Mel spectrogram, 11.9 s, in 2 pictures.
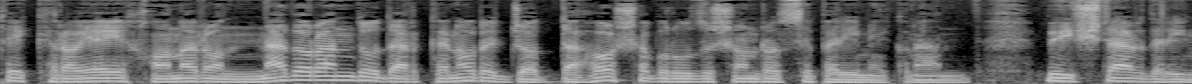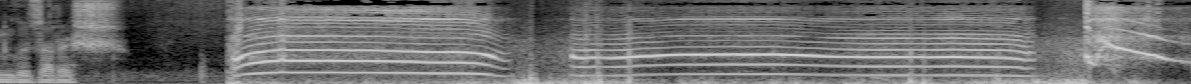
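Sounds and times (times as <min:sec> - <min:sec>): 
speech: 0:00.0 - 0:07.4
hungry baby crying: 0:07.1 - 0:11.9.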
